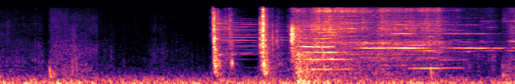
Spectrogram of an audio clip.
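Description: A metal gate clanks and rattles open.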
